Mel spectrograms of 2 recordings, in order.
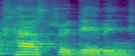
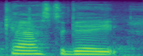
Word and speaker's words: castigate: We're not castrogating him. We're just pointing out what he said. I got the pronunciation right. Castigate.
